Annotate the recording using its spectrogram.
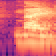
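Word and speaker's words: knight: নাইট কইলে তো পুরা জানি নথিব কি হবে নাইট এথিরে কোন সাউন্ড আসছে জি এইচ কোবে সাইলেন্ট রোগ সন্ধি only we are reading a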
